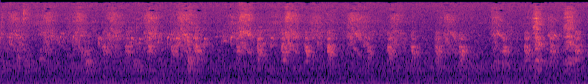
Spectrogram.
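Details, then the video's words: Cattle egrets with their chicks give busy, scratchy chattering in quick irregular bursts, with a dense run of calls in the first two seconds, set against steady low-pitched background rumble. "Cattle Egret w Chicks"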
